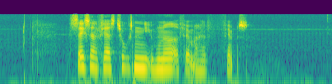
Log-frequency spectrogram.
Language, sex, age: Danish, female, 27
